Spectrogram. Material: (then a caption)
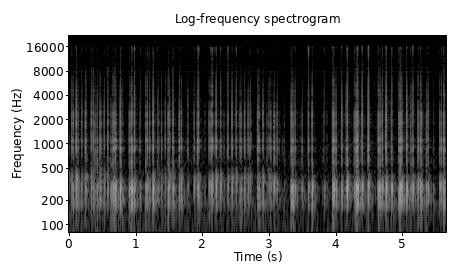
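Card. Long nails tap and scratch rapidly across the glossy card front cover of a single Black Butler paperback manga. The result is a steady run of many quick, dry, crisp clicks with a papery scratching texture and almost no ring.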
